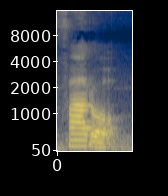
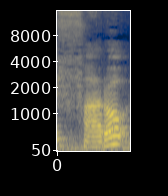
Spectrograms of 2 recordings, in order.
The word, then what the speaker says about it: farò: So che farò, not che farò, right? And O at the end, it's open O.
